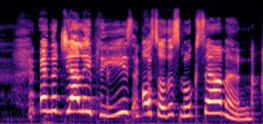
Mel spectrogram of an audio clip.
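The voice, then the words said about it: A terrible put-on foreign accent. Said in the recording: “I don't know what accent that was, but it was terrible. ... That was not Polish.”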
